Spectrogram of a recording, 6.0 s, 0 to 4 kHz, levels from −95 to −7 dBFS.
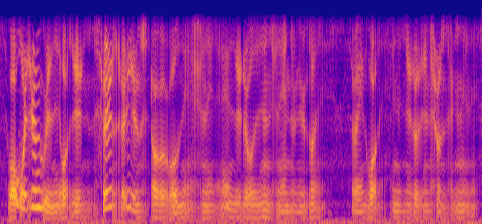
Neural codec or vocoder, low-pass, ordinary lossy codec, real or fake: autoencoder, 22.05 kHz, a latent of 192 numbers a frame, VITS, trained on many speakers; 3.6 kHz; none; fake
